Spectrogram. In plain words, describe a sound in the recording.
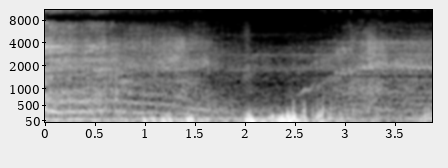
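Plastic wheels thump and rattle on concrete.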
